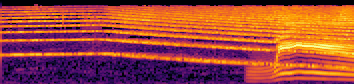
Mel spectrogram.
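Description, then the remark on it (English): A loud ambulance siren passes slowly by a window, its steady wailing tone sliding down in pitch and then sweeping abruptly back up, filling the whole stretch. “Sorry, there's an ambulance going by.”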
